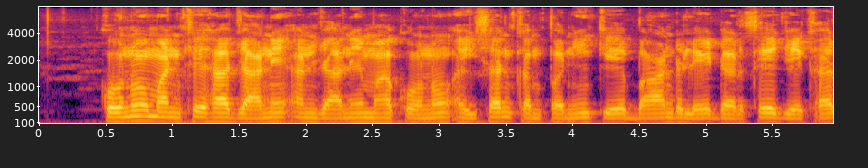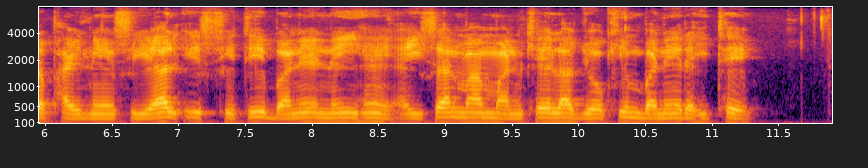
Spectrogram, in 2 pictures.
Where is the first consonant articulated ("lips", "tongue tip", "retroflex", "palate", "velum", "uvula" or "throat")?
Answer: velum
